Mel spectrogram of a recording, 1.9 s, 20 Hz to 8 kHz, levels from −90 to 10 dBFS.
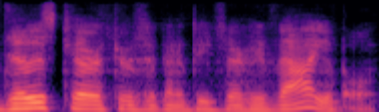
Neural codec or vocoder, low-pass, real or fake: codec, 24 kHz, 1 kbps, SNAC; 7.2 kHz; fake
